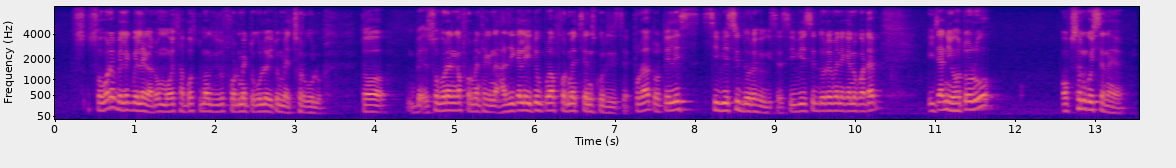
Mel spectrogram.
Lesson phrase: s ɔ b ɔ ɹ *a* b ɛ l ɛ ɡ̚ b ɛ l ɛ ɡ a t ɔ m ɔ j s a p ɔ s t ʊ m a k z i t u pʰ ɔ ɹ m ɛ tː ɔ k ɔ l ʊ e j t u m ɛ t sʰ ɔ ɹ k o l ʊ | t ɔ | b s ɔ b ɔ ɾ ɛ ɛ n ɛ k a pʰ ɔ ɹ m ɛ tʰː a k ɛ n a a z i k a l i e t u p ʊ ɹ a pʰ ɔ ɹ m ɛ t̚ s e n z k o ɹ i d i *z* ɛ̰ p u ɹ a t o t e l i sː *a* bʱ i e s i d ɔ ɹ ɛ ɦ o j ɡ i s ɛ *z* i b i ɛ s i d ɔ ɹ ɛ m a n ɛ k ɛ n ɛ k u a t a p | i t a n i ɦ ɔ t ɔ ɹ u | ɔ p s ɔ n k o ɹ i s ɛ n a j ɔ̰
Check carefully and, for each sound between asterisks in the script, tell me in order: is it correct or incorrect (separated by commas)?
incorrect, incorrect, incorrect, incorrect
